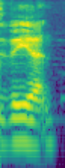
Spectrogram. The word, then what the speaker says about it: VNyan: Okay, that's how the TTS pronounces it. It's Ven.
